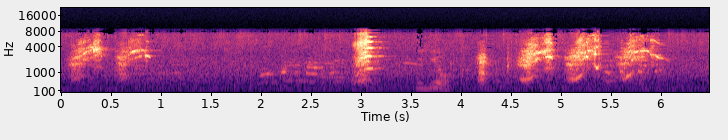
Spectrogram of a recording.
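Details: A female pet medium sulphur-crested cockatoo, happy after seeing rain, gives about eight harsh raspy squawks and screeches in uneven bursts, with softer chattering, talk-like notes between them.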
